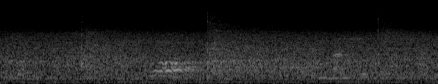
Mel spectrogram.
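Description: Steady background hiss of a large indoor sports hall, with a brief voice-like sound about one and a half seconds in and a few faint sharp clicks.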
